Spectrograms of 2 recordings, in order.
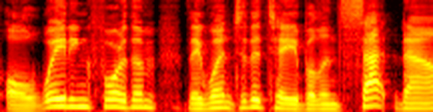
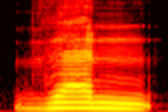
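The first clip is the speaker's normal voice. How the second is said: drawn-out, subdued motherly word; sad. A narrator's reading. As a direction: let it hang sorrowfully. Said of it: "said the mother sadly".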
